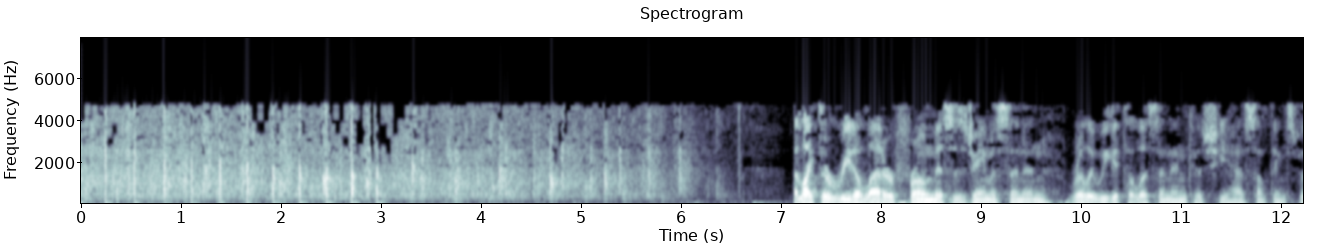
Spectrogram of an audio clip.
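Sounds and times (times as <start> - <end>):
audience applause: 0.0 - 6.6
speech: 7.2 - 12.2.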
